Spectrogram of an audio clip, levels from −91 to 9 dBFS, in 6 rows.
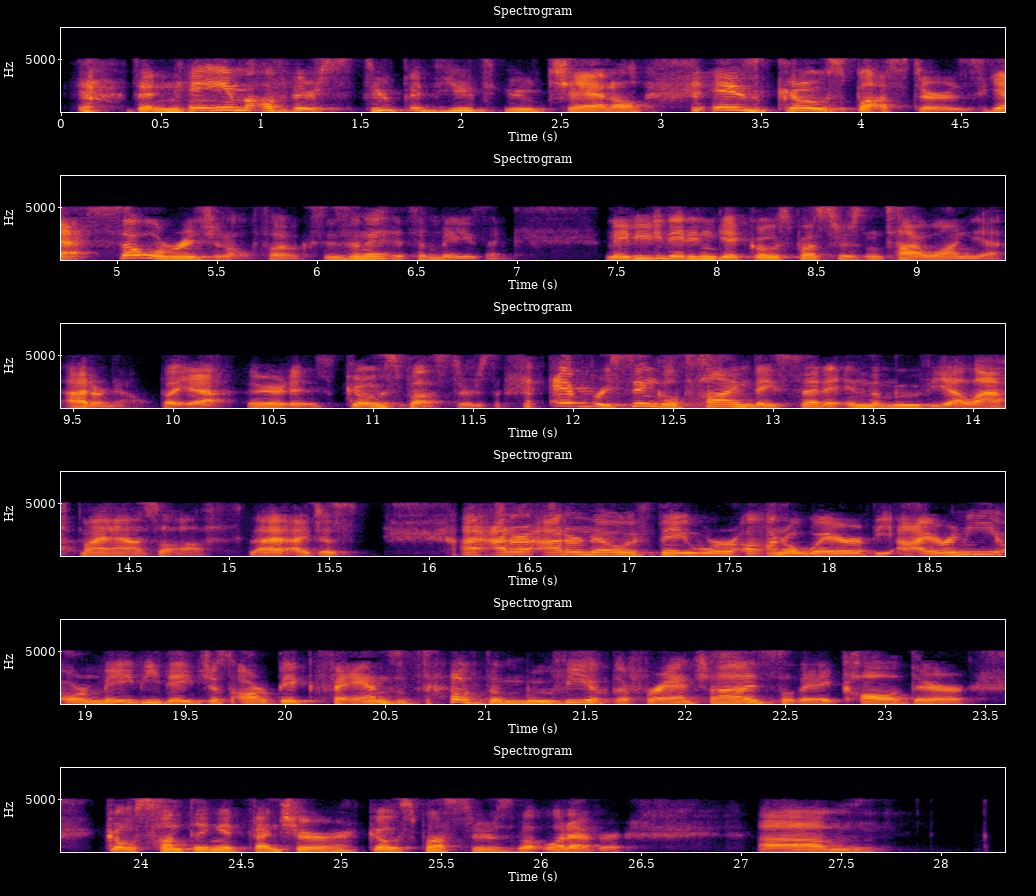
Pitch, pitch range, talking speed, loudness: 170 Hz, 150-190 Hz, 185 wpm, -19 LUFS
